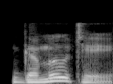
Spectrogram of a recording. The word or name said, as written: gomuti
